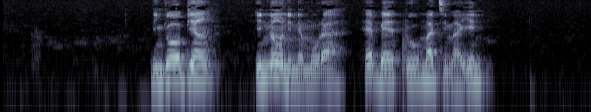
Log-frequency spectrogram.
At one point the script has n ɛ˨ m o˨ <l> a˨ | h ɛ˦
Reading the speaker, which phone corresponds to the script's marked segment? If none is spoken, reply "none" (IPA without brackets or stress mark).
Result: ɾ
